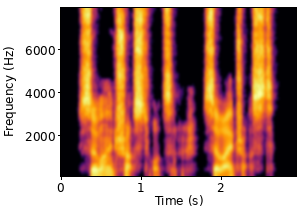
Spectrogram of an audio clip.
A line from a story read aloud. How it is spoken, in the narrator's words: said Holmes gravely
